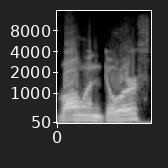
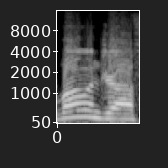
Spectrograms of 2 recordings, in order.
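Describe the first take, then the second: First: The name ends with the sounds 'dorf'. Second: The name ends with the sounds 'droff'. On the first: This is the actual pronunciation. The speaker calls it right. "is actually pronounced Vollendorf" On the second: This is how most people say it. The speaker calls it wrong. "everyone says Vollendroff"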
